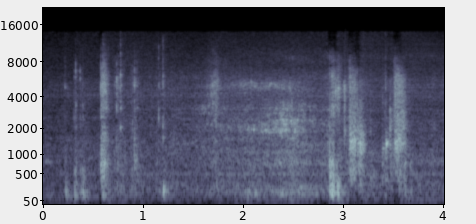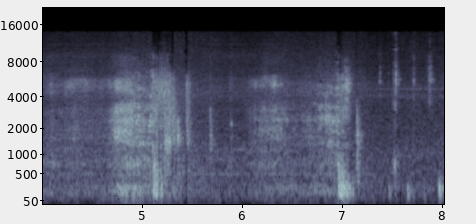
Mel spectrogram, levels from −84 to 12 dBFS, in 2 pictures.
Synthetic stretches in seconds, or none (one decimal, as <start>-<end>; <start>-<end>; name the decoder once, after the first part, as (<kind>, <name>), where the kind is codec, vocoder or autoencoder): 2.8-4.9 (autoencoder, DAC-VAE); 5.6-6.4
